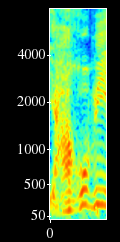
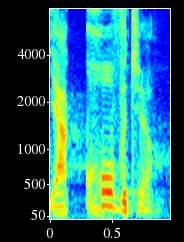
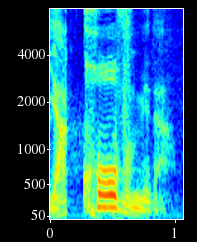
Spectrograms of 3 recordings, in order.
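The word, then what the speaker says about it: יעקב: 이 야곱이 야복강에서 싸웠다라는 표현을 히브리어로 읽으면 참 재밌습니다. 이 야곱이 히브리어 원발음으로 읽으면 야코브죠. 야곱 우리는 읽지만 야코브입니다.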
